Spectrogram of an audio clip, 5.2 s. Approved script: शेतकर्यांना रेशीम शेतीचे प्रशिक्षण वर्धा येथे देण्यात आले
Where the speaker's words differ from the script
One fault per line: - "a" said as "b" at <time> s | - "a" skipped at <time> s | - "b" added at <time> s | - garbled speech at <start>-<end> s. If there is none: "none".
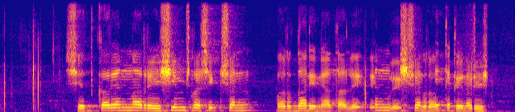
- "शेतीचे" skipped at 1.9 s
- "येथे" skipped at 3.1 s
- garbled speech at 3.7-4.9 s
